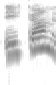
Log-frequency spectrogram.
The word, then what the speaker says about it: Ican: My name is Ican. It's spelled ICAN. I'm a 42 year old woman from Sweden, and I was diagnosed late with ADHD and autism type 1.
